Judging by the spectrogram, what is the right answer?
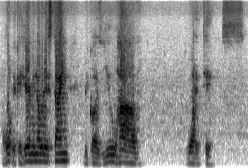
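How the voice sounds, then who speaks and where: A man speaking to an online audience after his poem, deliberate and encouraging. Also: mid-range voice, slight background noise, low-quality recording. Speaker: poet.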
